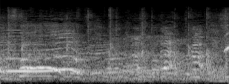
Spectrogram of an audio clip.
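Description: Concert crowd in a club shouting and chattering, many voices overlapping at once.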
